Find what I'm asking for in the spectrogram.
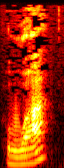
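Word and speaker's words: wa (は): Le marqueur de sujet « wa » se prononçait et s'appelait autrefois « ha ». La prononciation a changé graduellement pour devenir « wa », mais on l'appelle toujours « ha ».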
